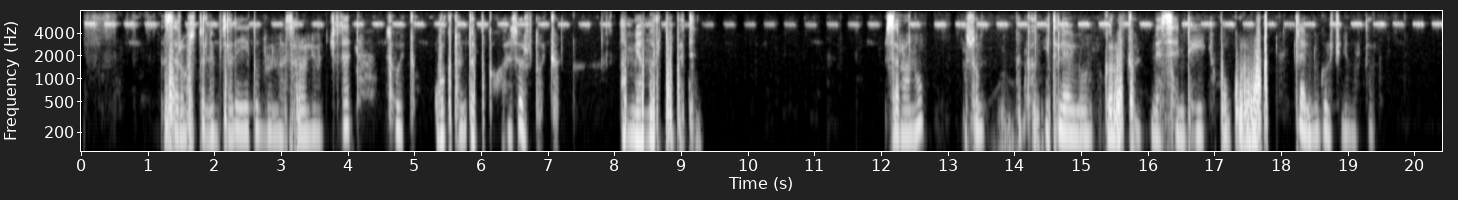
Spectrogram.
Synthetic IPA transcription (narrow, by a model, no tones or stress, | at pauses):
sɨɾawʊst̪ʼnləmɨsalejɛɡɨβɾunːasɨɾalihonjɪt͡ʃɪlalsəwot͡ʃːwɔkʼt̪ʰunt̪ʼəbːɨkʼəwazɨɾt̪ʰʼo̞̥t͡ʃːun | jɛmːijaməɾt̪ʼubːət̪ | sɨɾanəwʔɨsumɨŋkʰʼajɛt̪ʰələjajːunəɡəɾo̞̰t͡ʃːunːəsənd̪ebokʼːo̰ɾt̪ːujɛt̪ʰələjajːunəɡəɾo̞t͡ʃːɪnjaməɾt̪ʰʼalː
